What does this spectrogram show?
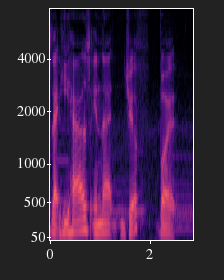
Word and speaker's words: GIF: he has in that gif but it's like and he does like the white people smile yeah is GIF with the J all right I say it like how the creator of gifs said that it's [ __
